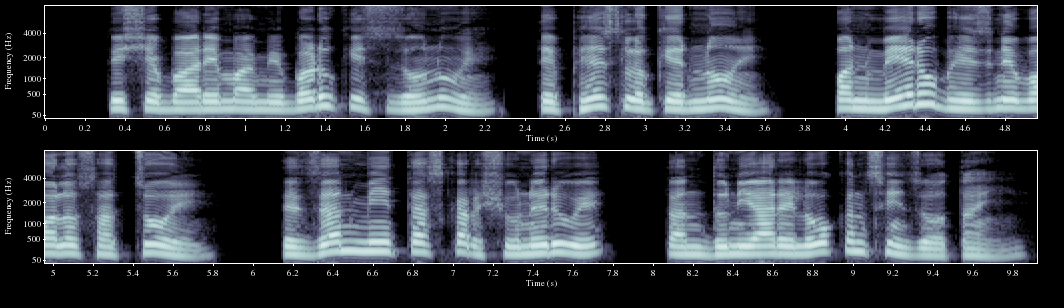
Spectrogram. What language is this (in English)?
Bhadrawahi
